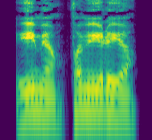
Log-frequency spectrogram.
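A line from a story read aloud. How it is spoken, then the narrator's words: Through gritted teeth. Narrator (Russian): процедил Эдвард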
